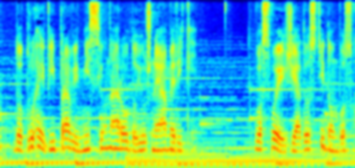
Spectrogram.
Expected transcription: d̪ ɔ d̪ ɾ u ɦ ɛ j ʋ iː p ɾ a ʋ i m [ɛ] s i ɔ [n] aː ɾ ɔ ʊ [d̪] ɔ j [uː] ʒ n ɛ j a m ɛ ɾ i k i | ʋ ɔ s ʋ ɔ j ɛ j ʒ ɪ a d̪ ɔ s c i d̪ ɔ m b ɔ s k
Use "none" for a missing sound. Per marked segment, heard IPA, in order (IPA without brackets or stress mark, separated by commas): i, n, d̪, u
